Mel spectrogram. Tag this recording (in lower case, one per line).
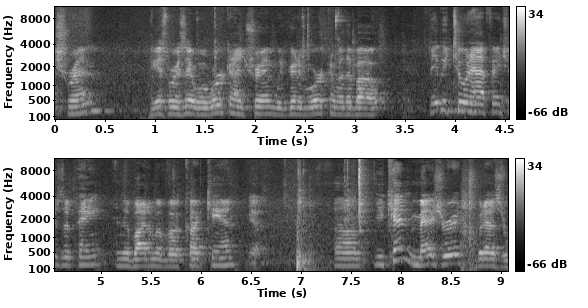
speech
